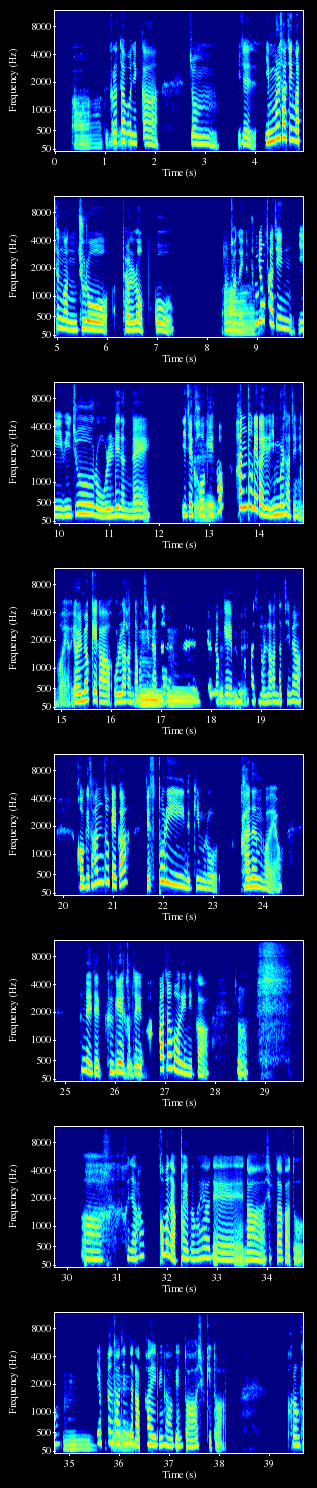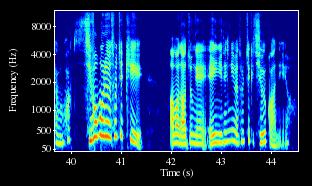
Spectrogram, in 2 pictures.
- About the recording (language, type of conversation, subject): Korean, advice, 소셜 미디어에 남아 있는 전 연인의 흔적을 정리하는 게 좋을까요?
- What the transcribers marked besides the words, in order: other background noise; teeth sucking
